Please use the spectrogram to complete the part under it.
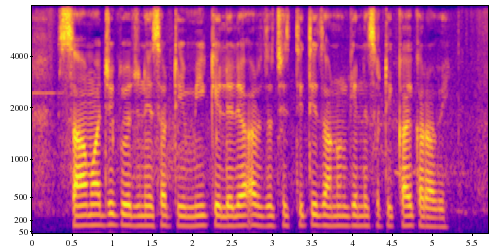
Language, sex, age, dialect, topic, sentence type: Marathi, male, 25-30, Standard Marathi, banking, question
